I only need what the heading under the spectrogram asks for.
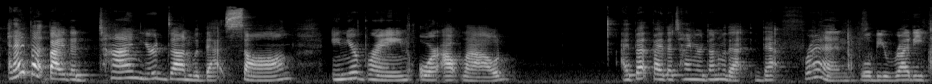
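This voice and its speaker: A woman reading a picture book aloud to children and chatting with young viewers as their host, encouraging them with direct questions and expressive, drawn-out phrasing. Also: fairly high pitch.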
